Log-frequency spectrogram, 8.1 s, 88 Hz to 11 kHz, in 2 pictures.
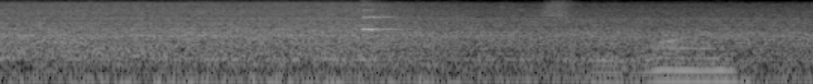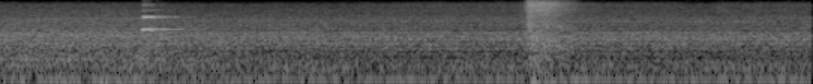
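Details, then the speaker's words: Unbranded over-the-range microwave, model UMV1170LW00, with its vent fan on high and ducted to a newly installed soffit vent: a steady airy rush with a sharp tick every few seconds from the noisy outside louver, expected to quiet as it settles. "the only thing that uh louver up there is a little noisy right now i'll probably get quiet once it settles in"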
